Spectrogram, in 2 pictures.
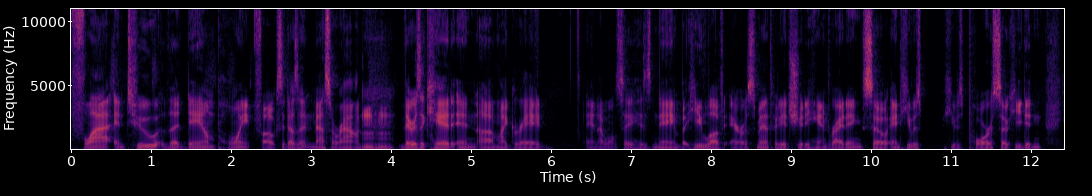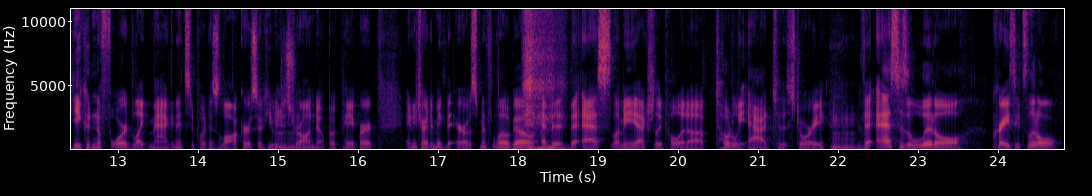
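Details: Adult male speaker; normal speech.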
